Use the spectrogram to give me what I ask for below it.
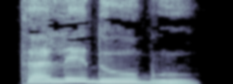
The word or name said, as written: ತಲೆದೂಕ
